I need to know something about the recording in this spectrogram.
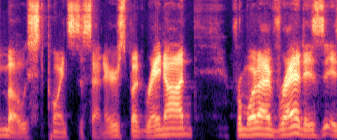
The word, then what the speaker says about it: Raynaud: "Hey, nice pronunciation, bud," but it's Raynaud, Raynaud for all y'all out here in America.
